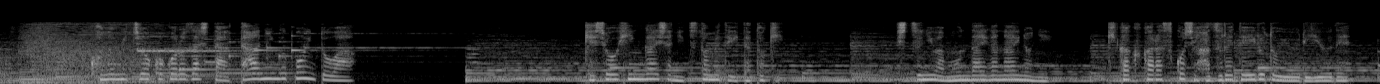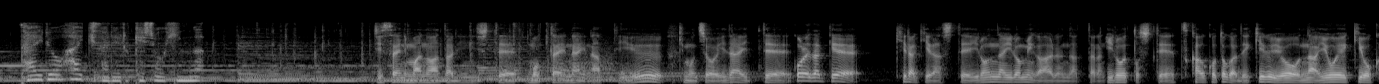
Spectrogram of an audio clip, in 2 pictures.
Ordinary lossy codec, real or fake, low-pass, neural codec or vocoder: none; real; 7.2 kHz; none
